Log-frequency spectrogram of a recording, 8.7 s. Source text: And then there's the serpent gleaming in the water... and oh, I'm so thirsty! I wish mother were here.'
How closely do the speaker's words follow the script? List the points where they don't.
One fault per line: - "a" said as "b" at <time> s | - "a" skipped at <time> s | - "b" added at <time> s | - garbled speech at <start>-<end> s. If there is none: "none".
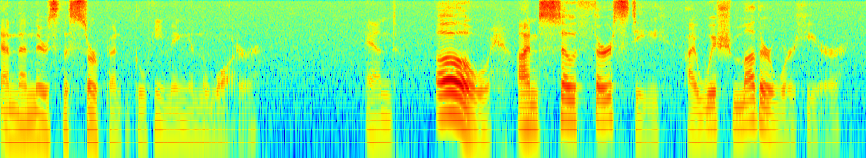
none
